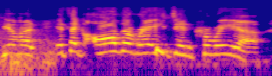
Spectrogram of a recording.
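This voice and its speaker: A woman's voice: sits high, moderate pace. A young American woman from Ohio doing chatty stand-up storytelling at an online open mic, with lots of fillers and frequent laughs. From Ohio, USA. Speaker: stand-up comic. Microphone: video call. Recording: faint background noise, video call.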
